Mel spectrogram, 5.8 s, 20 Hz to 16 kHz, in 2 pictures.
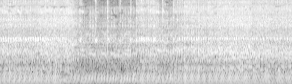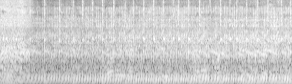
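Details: Brand-new Husqvarna 460 Rancher chainsaw on its first-ever run: high, steady buzzing note that holds even through revving, with no rattle or misfire; clean-running saw.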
